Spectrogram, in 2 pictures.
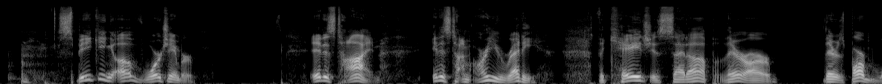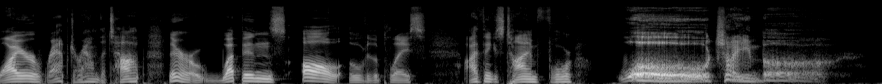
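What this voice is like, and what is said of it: William Regal impression. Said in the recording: “my worst William Regal impression.”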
